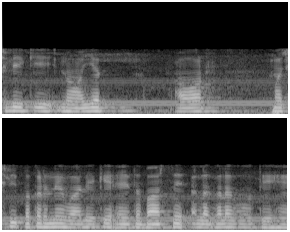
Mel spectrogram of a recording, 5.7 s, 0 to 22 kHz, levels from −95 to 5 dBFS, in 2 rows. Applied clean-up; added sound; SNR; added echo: none; Telephone; 15 dB; none.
